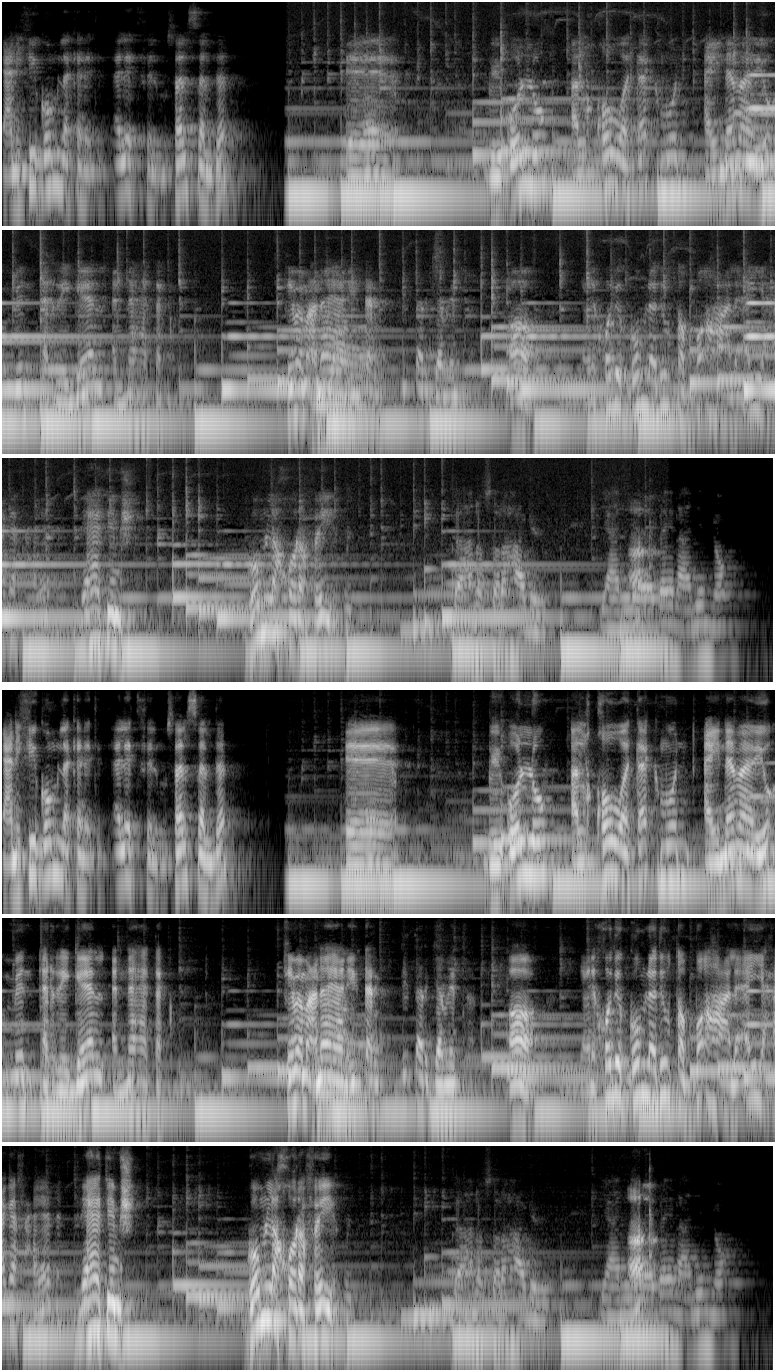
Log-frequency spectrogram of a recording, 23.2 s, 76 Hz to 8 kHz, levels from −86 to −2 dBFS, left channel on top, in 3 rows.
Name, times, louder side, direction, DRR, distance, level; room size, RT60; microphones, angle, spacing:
voice 1, 0.0-2.2 3.4-4.0 4.8-9.6 10.6-12.3 12.8-13.1 13.5-16.8 17.9-18.8 21.7-22.0, right 6 dB, 80° right, 0.4 m, -23 dB
sound 1, 2.8-22.1, left 2 dB, 65° left, 0.7 m, -26 dB
voice 2, 10.8-11.5 18.9-19.0 19.9-20.9 21.4-22.7, left 2 dB, 25° left, 0.6 m, -31 dB
17.5 x 8.6 x 2.7 m
head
